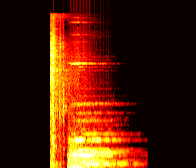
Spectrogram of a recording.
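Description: A game chime rings as saving begins.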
